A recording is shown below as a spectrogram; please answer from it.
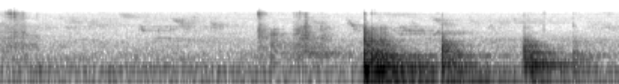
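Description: Phone and monopod handled and set down on a concrete ledge: three dull, bassy thumps, the first and loudest about two and a half seconds in, the others about half a second apart, after a quiet stretch.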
